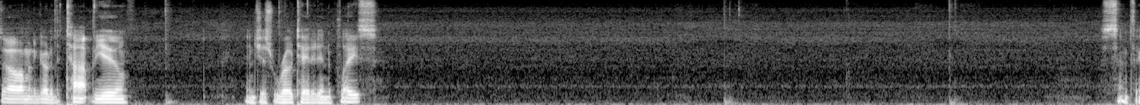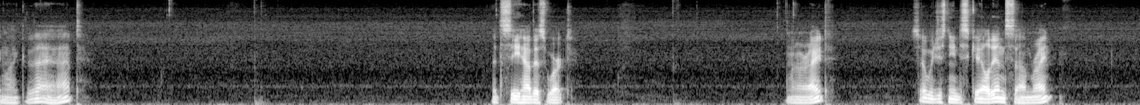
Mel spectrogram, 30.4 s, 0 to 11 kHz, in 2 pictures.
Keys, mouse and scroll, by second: 0.8 KP_7, 1.8 z, 2.2 KP_5, 3.7 r, 8.9 click, 9.7 g, 11.3 click, 11.5-12.1 scroll up 2, 12.1 scroll up 1, 12.7 r, 15.6 click, 18.6 g, 21.5 click, 22.4 r, 23.4 click, 24.2 z, 24.7 middle click, 26.6 click, 28.7 middle click.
